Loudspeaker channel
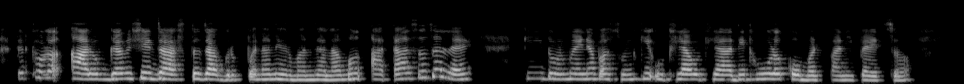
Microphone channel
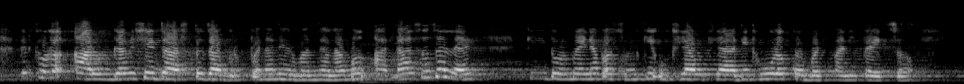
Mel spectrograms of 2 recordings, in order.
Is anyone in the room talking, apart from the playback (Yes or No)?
Yes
